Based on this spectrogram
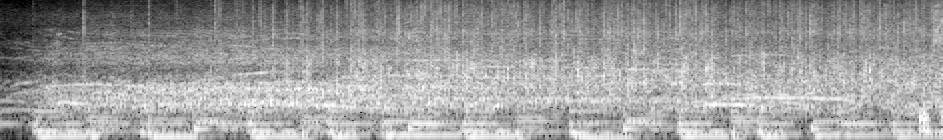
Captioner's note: applause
